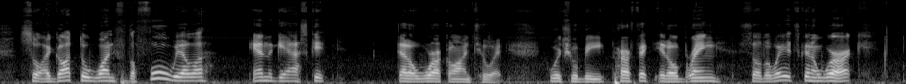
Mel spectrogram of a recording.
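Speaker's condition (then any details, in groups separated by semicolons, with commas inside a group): No condition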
